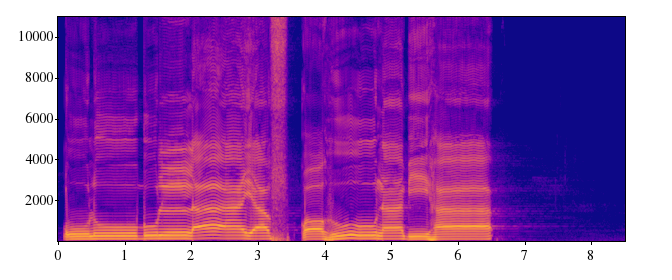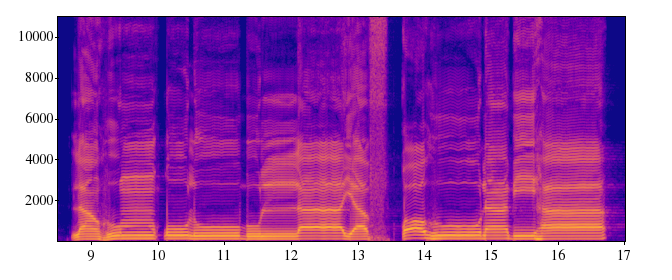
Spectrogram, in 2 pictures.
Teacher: Dumah tanwin bertemu lam disebut bacaan namanya idgham bila gunnah. Masukkan bunyi dumah tanwin pada lam tanpa dengung.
